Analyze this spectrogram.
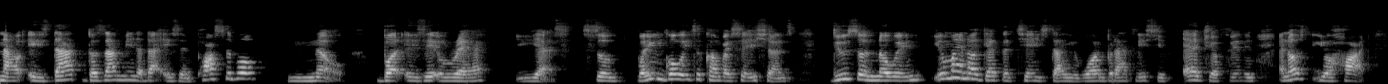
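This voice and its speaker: A woman with a non-native accent, fairly low in pitch, at a moderate pace, lively in intonation, with big swings in loudness. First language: not English. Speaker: podcast co-host. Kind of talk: casual discussion.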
